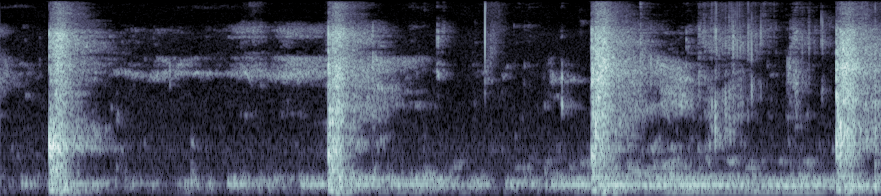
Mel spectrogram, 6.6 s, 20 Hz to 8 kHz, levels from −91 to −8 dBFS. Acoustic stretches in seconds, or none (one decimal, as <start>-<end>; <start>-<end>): 0.0-1.4; 2.5-6.6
